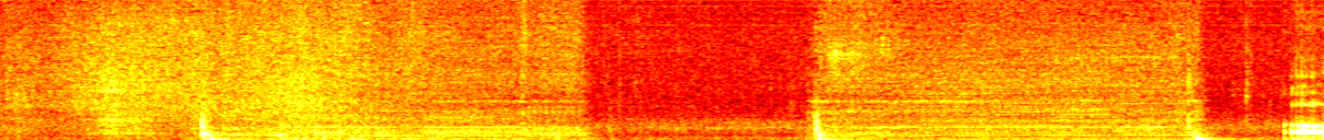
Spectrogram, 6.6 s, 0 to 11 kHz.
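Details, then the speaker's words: 1969 Cadillac Eldorado with 21,000 original miles, sat about 20 years: two even electric whirs of the power window motor, starting and stopping cleanly; the window works but runs a little slow and needs lubricating. "I roll your window back up a little slow but I just need to be lubricated that's so sweet"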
